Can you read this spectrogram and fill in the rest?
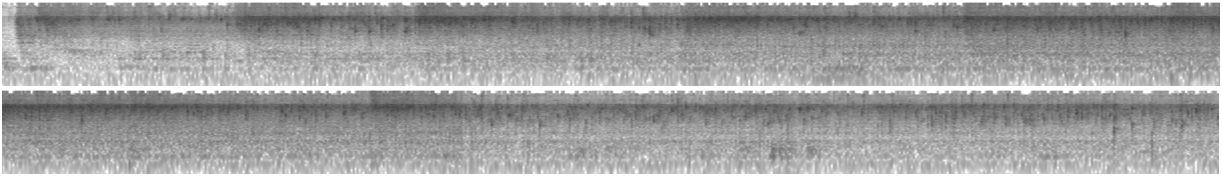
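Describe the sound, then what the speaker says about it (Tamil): Parboiled plantain slices fry in hot oil with a loud, continuous, close sizzle and bubbling hiss that sounds much like running water. The sizzle holds steady throughout. "எண்ணெய் சூடாயிருச்சுங்க வாழைக்காயில் போட்டு எடுத்துக்கலாம்"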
